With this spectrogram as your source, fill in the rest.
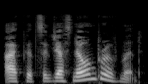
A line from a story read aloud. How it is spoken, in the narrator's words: said Philip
